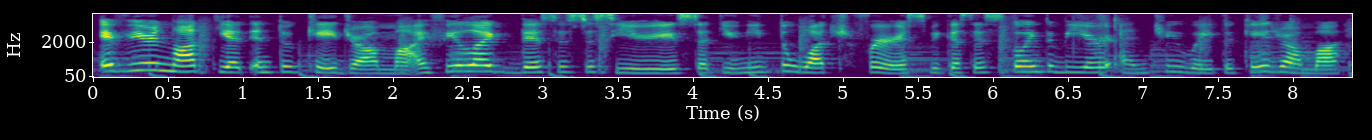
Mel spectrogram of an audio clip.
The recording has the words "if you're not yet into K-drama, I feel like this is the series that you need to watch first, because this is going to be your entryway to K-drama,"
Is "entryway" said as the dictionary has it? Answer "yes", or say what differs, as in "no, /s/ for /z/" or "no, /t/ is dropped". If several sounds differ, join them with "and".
yes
